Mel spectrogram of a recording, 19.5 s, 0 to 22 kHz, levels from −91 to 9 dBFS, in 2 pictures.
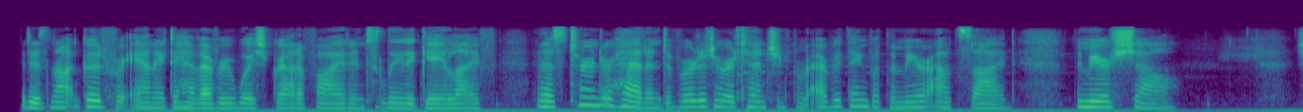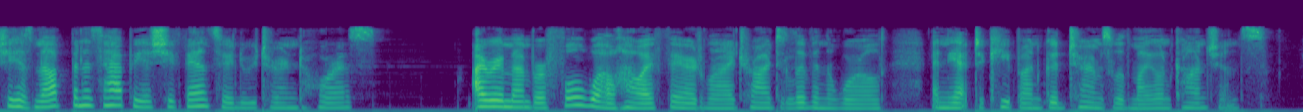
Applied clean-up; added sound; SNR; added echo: neural mask model DeepFilterNet 3.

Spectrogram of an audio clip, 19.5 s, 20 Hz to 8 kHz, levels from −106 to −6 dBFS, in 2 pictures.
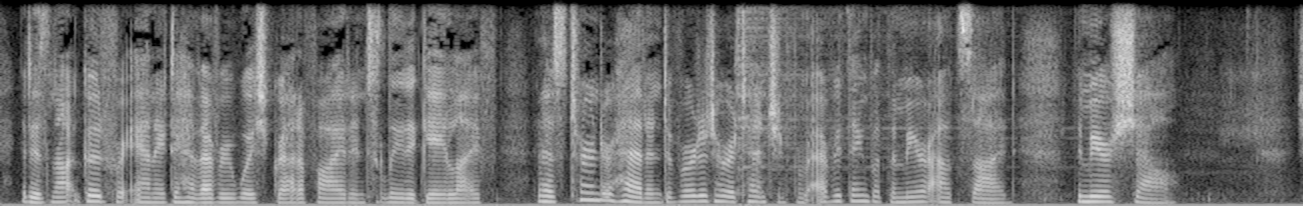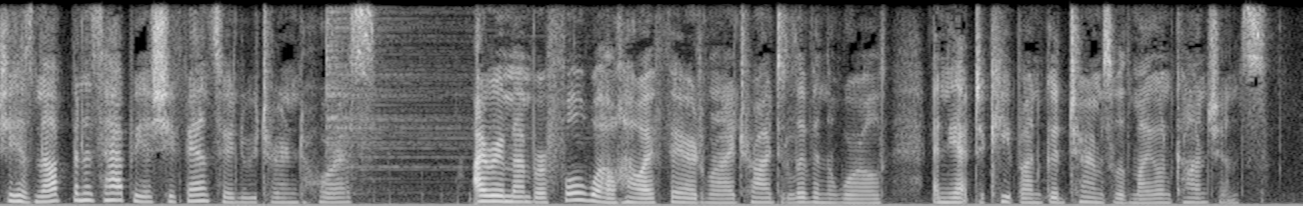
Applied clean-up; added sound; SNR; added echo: none; Hi-hat; 19 dB; none.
